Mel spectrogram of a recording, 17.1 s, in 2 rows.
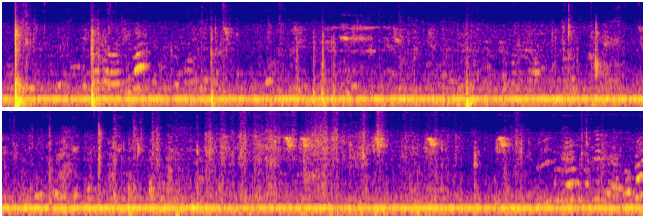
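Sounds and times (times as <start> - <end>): steady low hum: 0.0 - 17.0
person chewing: 7.3 - 13.0.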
